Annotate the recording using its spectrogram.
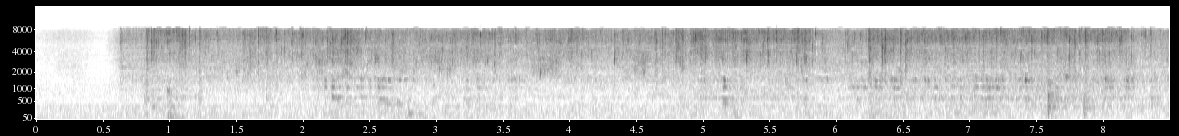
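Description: A kitchen tap running into the sink: a steady rush of water that comes on suddenly just under a second in and keeps flowing.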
